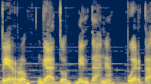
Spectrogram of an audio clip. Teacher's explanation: Todas esas palabras llevan la fuerza de voz en la penúltima sílaba. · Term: graves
